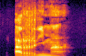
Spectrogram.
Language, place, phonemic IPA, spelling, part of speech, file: Occitan, Béarn, /ar.riˈma/, arrimar, verb, LL-Q14185 (oci)-arrimar.wav
- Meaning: to stow, belay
